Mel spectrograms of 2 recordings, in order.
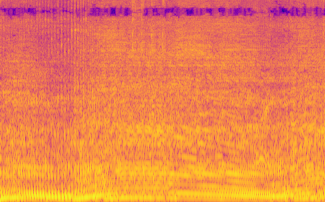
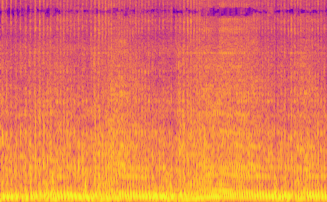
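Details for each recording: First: Single-cylinder motorcycle knocks "toc toc" climbing hills, feels weak and smokes/burns oil; mechanic suspects cylinder skirt (piston) slap. Loose hollow knock riding the exhaust beat under revs; idle noise blamed on clutch drum. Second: Single-cylinder motorcycle after work with cylinder kit, valve seals, cam chain and rockers all checked OK; a chronic noise remains at the clutch drum. Revved, then a steady, even low-thump idle with no knocking or rattle; running smoothly.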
